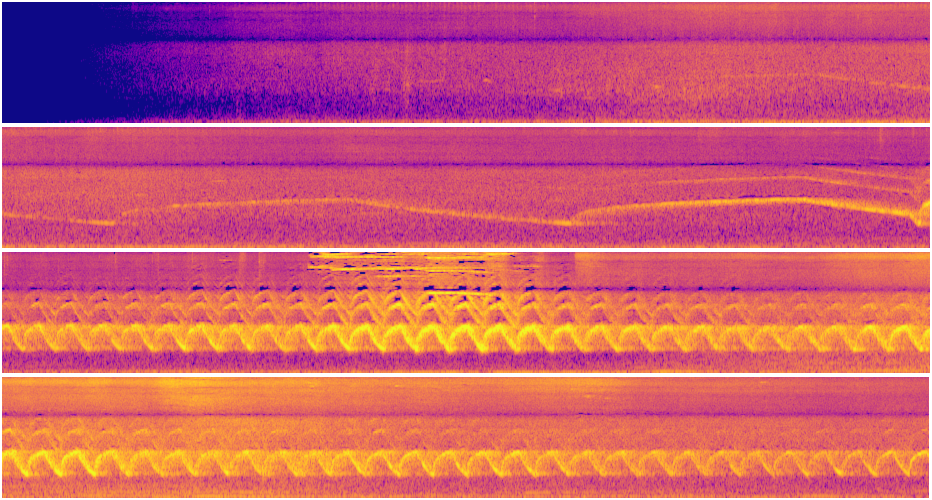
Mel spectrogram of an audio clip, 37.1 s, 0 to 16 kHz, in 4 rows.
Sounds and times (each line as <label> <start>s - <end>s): Traffic 1.0s - 37.1s
Sirens 4.0s - 37.1s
